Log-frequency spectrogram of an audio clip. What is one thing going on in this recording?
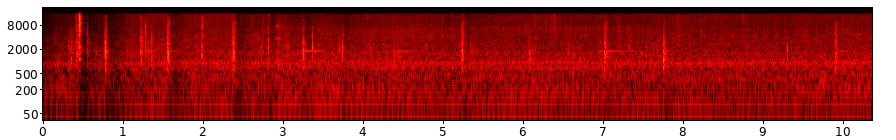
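Wooden boards of a truck bed knock and rattle over bumps.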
